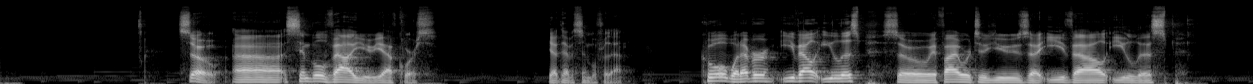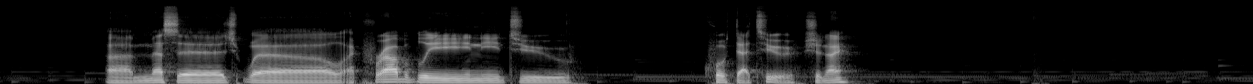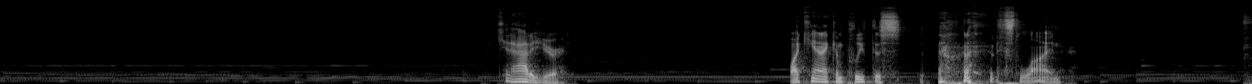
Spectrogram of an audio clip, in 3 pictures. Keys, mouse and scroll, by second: 0.2 Escape, 0.4 ctrl+g, 0.9 Escape, 1.9 j, 2.8 l, 5.4 ctrl+g, 5.6 Escape, 6.4 j, 9.1 click, 9.5-15.2 typing, 9.7 Return, 18.2 Escape, 19.1 scroll down 1, 21.7 click, 21.8-31.3 typing, 22.2 Escape, 29.8 Escape, 32.7 Escape, 33.2 ctrl+g, 33.9 a, 34.6 Escape, 36.4-37.5 typing.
